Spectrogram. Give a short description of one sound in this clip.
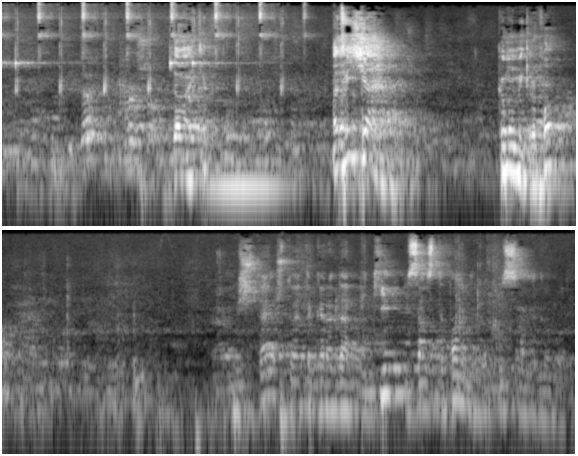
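A man speaks into a microphone over a loudspeaker in a large echoing hall.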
